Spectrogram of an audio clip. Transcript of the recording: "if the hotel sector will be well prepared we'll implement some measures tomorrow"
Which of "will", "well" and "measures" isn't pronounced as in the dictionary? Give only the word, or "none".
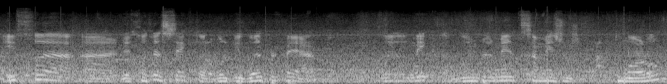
measures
